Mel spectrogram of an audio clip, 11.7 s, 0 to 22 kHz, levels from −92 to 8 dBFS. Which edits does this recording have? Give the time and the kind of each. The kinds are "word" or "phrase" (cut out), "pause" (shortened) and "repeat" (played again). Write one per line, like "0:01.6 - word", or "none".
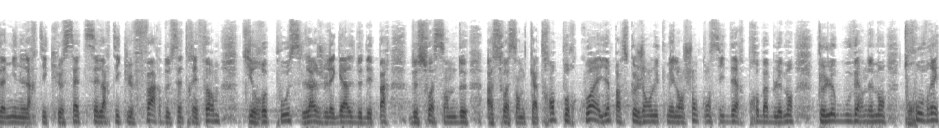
0:03.0 - word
